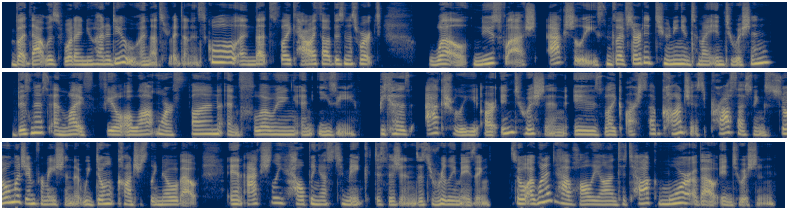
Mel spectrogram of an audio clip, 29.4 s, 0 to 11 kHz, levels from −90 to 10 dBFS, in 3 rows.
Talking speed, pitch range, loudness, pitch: 175 wpm, 185-225 Hz, -20 LUFS, 205 Hz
